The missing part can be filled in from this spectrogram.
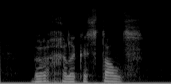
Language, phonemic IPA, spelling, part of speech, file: Dutch, /ˌbʏr.ɣər.lə.kə ˈstɑnt/, burgerlijke stand, noun, Nl-burgerlijke stand.ogg
- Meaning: civil registry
